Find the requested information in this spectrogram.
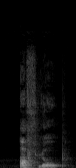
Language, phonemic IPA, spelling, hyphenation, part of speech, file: Dutch, /ˈɑf.loːp/, afloop, af‧loop, noun / verb, Nl-afloop.ogg
- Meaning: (noun) ending, result, termination; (verb) first-person singular dependent-clause present indicative of aflopen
